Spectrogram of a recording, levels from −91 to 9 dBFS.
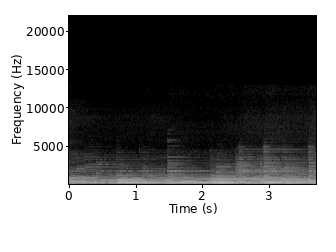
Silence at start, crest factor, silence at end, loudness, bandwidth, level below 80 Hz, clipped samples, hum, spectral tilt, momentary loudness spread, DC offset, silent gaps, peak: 0 s; 12 dB; 0 s; -30 LUFS; 5.4 kHz; -72 dBFS; under 0.1%; none; -7.5 dB/octave; 5 LU; under 0.1%; none; -16 dBFS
